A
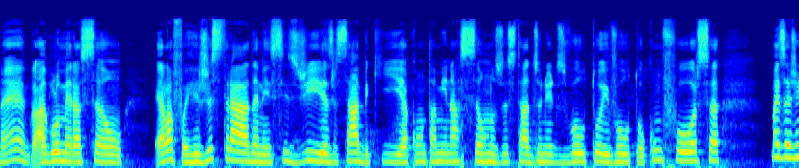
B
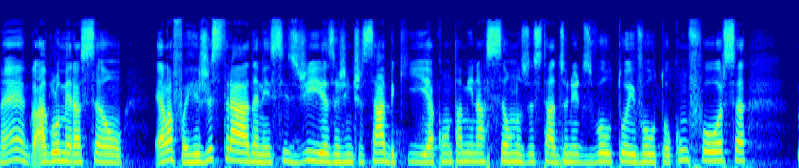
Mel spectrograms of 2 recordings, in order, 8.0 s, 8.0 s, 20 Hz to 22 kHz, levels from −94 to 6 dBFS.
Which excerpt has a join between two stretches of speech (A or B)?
A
